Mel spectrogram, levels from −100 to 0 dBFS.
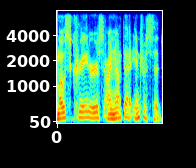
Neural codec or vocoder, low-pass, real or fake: none; 7.2 kHz; real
